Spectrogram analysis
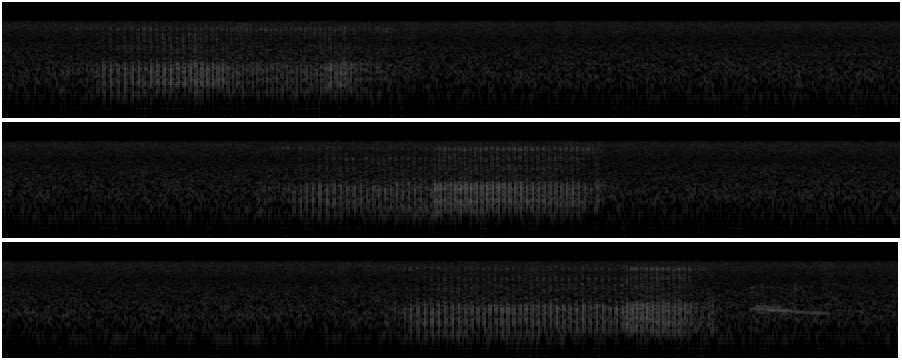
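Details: Sleeping pet snoring: three rough, rumbling snores, each about a second long, roughly every five seconds.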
